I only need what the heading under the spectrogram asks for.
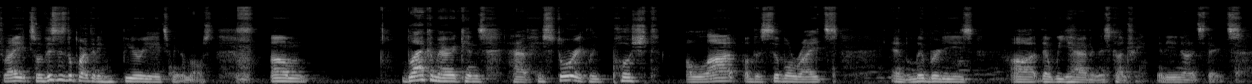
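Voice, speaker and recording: A man's voice: medium pitch, lively intonation, normal speed. A man from Colombia, raised in the US, talking frankly and conversationally to his channel's viewers. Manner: frank, conversational, many fillers. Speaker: channel host. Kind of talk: casual opinion vlog.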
